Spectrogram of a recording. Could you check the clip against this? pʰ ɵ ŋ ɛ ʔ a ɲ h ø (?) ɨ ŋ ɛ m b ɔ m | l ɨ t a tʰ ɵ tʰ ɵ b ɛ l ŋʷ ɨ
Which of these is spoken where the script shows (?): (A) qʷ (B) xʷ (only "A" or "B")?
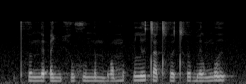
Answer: B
